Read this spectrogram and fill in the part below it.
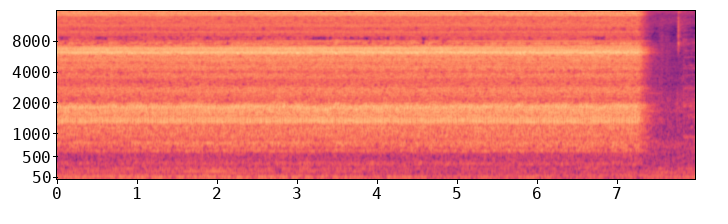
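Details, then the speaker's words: Megmeet drive board (Mite series) running a compressor in quick start mode after reading its stored data: steady high whine with several fixed tones that cuts off abruptly; the same annoying noise as before, blamed on faulty board PROM data. "तो आप देख पा रहे हैं कि कैसे compressor ने वही पहले वाली आवाज करनी शुरू कर दी है"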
